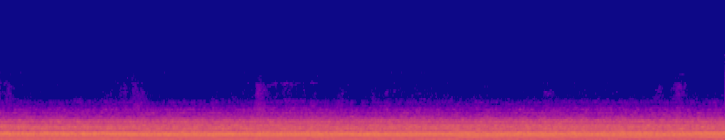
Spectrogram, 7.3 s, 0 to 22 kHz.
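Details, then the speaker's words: R5000 receiver at dark, near LED-upgraded street lights: constant mains-like hum with buzzy edge over receiver noise; interference suspected from LED street lights or Christmas lights. "we're going to record time that the noise kicks in and you'll see for yourself what happens the amount of noise that comes in this radio coming on dark it'll blow your mind"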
